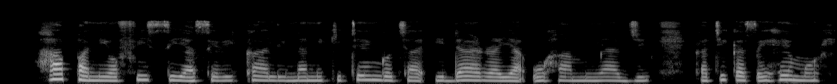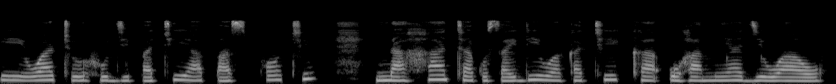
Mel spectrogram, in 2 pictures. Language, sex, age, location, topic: Swahili, female, 25-35, Nakuru, government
